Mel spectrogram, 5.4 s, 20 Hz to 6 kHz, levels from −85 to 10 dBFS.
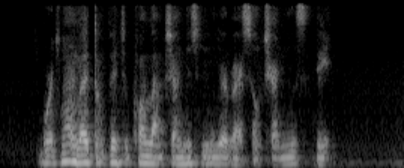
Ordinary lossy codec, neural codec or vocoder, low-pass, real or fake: none; codec, 16 kHz, 0.5 kbps, FunCodec, trained on Chinese and English, 25 frames a second; 5.4 kHz; fake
